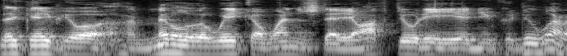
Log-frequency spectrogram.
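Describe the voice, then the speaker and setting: A man's very deep, low voice has ordinary pitch variation. He keeps a moderate pace. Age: 90s. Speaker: retired golf professional. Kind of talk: interview answer, life stories.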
